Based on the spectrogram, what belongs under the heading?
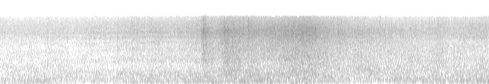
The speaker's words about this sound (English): And as you continue to take more steps forward, more waves wash over your feet. Feel the delightful cool water provides relief from the heat.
